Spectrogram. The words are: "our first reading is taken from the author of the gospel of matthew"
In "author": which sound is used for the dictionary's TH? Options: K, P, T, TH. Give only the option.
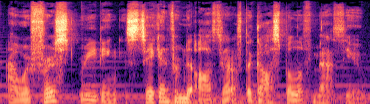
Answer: TH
